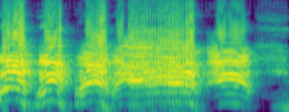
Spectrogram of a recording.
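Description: A man laughing loudly, a run of voiced laughs that rise and fall in pitch.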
